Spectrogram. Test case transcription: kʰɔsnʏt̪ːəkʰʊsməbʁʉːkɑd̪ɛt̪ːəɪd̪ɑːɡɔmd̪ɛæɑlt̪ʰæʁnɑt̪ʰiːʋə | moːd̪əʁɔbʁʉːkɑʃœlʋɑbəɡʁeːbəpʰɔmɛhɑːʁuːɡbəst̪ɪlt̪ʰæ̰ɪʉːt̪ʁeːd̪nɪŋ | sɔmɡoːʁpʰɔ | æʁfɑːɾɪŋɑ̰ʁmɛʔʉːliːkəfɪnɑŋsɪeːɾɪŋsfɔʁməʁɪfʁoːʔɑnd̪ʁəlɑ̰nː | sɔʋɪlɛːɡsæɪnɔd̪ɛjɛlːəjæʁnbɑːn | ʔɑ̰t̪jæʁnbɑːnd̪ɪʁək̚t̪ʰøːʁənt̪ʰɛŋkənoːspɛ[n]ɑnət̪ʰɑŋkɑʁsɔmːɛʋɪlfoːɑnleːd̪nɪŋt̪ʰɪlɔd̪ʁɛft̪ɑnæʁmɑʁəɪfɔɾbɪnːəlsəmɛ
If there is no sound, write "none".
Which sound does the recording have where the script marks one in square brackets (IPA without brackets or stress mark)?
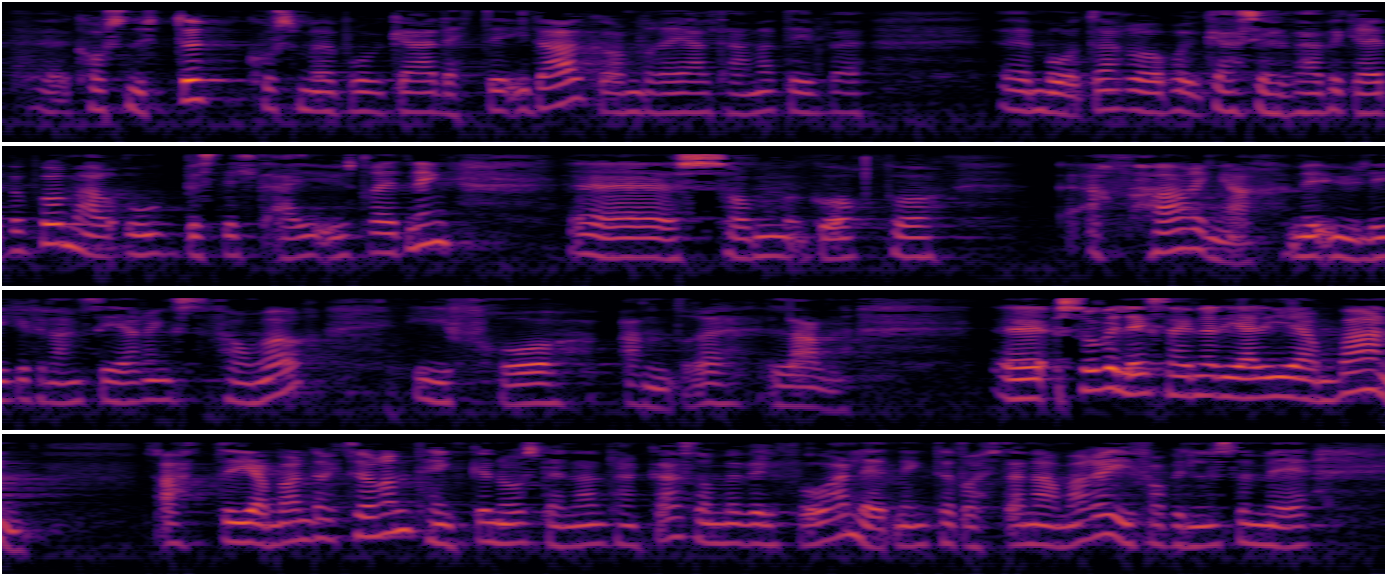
nː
